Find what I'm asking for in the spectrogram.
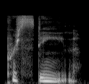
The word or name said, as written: pristine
